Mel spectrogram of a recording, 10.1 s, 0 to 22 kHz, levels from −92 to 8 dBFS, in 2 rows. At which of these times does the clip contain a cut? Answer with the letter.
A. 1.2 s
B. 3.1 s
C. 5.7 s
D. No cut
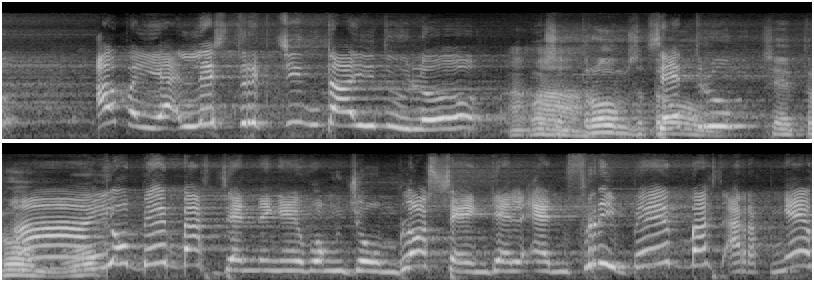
C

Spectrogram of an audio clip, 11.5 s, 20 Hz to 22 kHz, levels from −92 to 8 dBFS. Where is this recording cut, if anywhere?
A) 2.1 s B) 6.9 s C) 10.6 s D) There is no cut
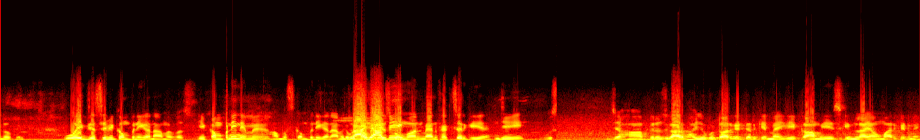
B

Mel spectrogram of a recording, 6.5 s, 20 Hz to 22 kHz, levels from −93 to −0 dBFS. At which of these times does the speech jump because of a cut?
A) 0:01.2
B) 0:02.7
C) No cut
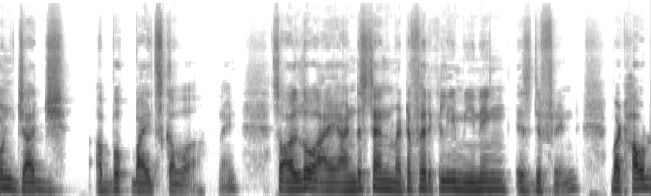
C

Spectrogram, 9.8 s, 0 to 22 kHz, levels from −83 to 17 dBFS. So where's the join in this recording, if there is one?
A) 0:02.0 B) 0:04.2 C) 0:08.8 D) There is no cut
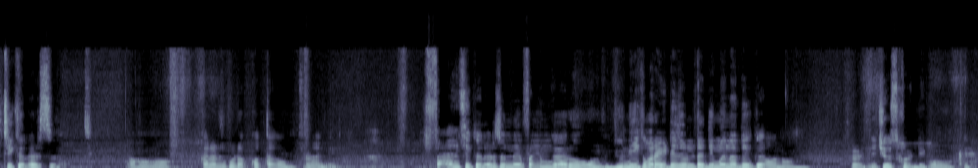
C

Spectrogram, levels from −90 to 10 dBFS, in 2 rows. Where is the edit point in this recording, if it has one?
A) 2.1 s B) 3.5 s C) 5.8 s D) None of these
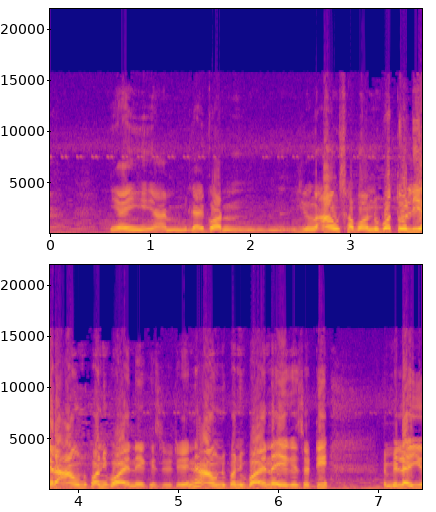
D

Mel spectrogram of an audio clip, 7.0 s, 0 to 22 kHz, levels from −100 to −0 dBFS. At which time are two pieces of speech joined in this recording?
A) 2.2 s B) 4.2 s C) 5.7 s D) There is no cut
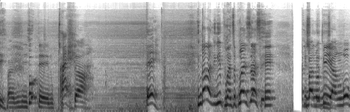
C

